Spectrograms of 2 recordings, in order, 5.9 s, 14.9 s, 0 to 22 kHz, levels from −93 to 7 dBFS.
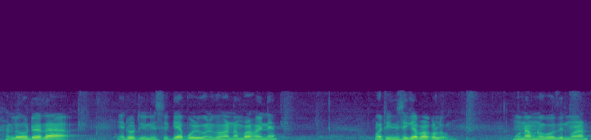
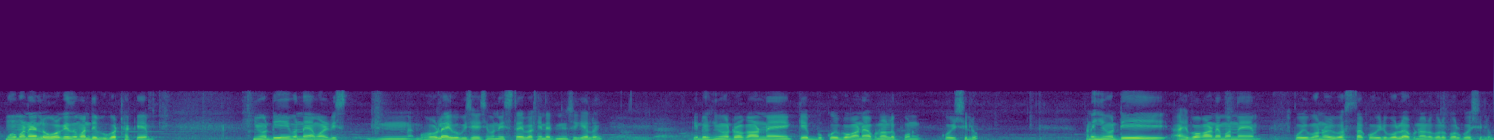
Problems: constant background noise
